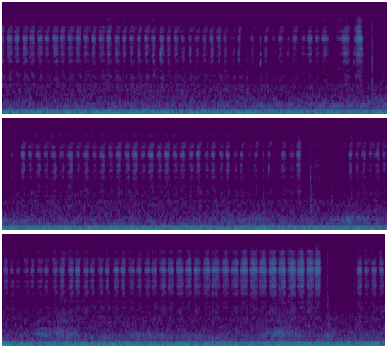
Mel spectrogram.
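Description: Faint scratching and rubbing of an alcohol blending marker's tip on cardstock as an image is coloured in.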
